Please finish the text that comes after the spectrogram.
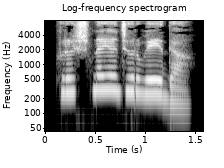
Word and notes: ಕೃಷ್ಣಯಜುರ್ವೇದ: kř'hṇa yajurvēda

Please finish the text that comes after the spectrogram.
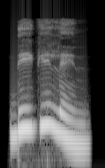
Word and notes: ಧಿಗಿಲನೆ: Kannada

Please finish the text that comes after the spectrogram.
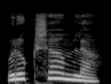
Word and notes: ವೃಕ್ಷಾಮ್ಲ: vřkṣāmla

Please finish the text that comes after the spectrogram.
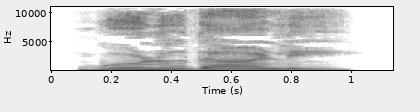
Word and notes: ಕಳ್ಳದಾಳ: kaḷḷadāḷa

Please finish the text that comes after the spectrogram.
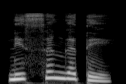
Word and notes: ನಿಸ್ಸಂಗತೆ: Kannada

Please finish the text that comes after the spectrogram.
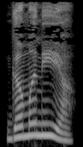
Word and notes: ಗಮನೀಯ: Kannada

